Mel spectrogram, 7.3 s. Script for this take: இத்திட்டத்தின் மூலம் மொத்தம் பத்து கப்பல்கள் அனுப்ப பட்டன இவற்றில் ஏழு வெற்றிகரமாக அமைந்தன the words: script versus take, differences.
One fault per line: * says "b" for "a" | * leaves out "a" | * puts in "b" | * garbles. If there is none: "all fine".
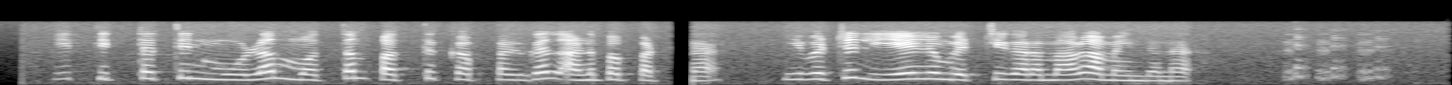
all fine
